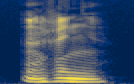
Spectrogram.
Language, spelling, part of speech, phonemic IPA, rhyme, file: French, règne, noun / verb, /ʁɛɲ/, -ɛɲ, Fr-règne.ogg
- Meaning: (noun) 1. reign, ruling, rule (period of reigning or ruling) 2. kingship, royalty 3. realm, state, kingdom 4. control, governance, regulation 5. ascendancy, ascendance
